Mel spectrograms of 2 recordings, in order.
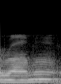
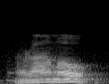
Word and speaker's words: Rama: Some people say Hare Rama with an O. – Ramo. – Ramo. – Prabhupada said, "Who is this Ramo?"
